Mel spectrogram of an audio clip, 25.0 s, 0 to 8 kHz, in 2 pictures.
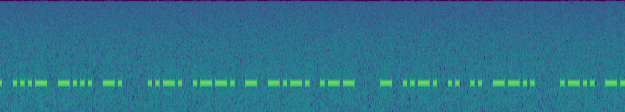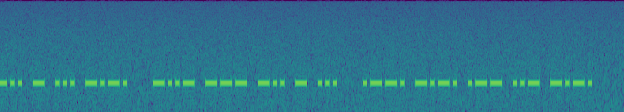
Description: Morse code, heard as a keyed tone, machine-sent, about 16 wpm, 790 Hz. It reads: … FPTCW TFIIZ LZTSC XODTS PCWUC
